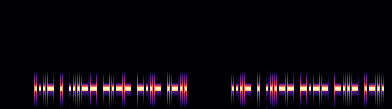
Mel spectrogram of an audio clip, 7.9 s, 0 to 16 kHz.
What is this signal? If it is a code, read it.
Morse code, heard as a keyed tone, about 28 wpm, 700 Hz. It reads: VE3YXL VE3YXL
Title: DXCC-100 Call Signs - 6 Characters - Repeated 2x - 28wpm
